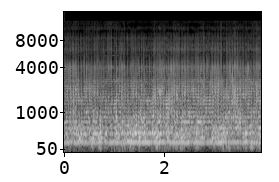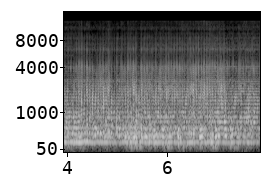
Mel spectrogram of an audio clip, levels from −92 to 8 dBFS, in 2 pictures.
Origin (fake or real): fake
